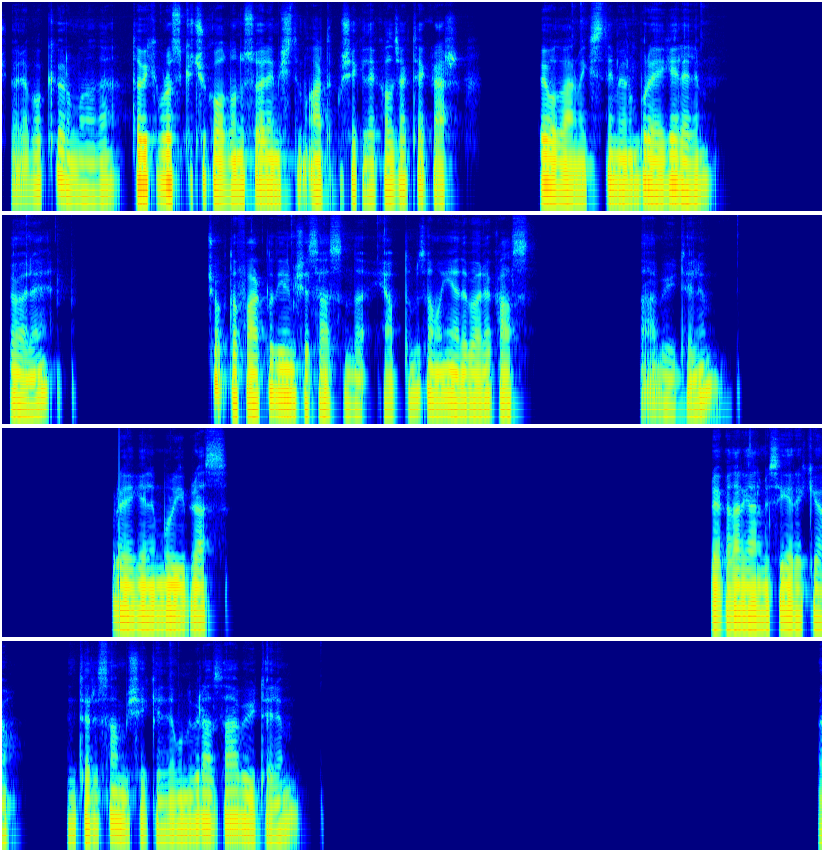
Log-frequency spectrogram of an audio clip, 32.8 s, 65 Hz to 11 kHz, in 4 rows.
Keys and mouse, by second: 5.6 click, 6.0 w, 6.9 click, 8.6 r, 9.6 click, 11.1 w, 11.8 click, 13.8 r, 14.4 click, 16.8 click, 17.0 w, 17.5 click, 18.7 click, 20.0 click, 23.6 r, 26.1 click, 26.4 r, 27.6 click, 30.1 right click, 30.5 click, 31.1 w, 31.6 click.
